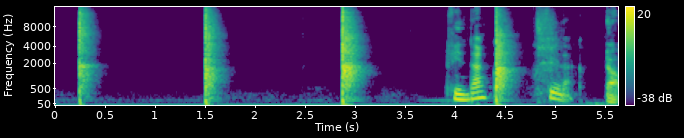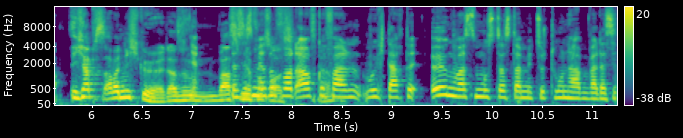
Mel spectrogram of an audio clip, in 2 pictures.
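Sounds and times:
hand claps: 0.2 - 0.6, 1.5 - 1.9, 2.9 - 3.3, 4.4 - 4.8
speech: 4.0 - 11.2.

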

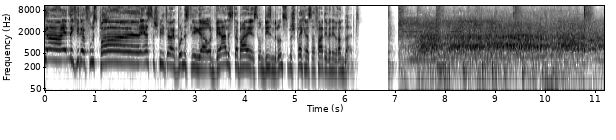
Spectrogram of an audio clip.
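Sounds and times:
speech: 0.0 - 6.4
crowd applause: 7.3 - 11.1.

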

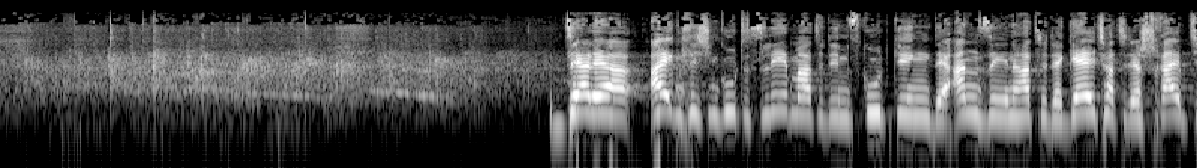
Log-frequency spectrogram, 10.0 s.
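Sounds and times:
crowd applauding: 0.0 - 4.7
speech: 4.6 - 9.9.

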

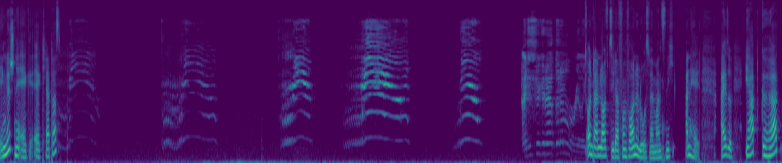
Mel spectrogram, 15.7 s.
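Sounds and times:
speech: 0.0 - 1.5, 10.7 - 15.6
cat meowing in reply to a man: 1.2 - 2.1, 3.2 - 4.4, 5.6 - 8.3, 9.1 - 9.8.

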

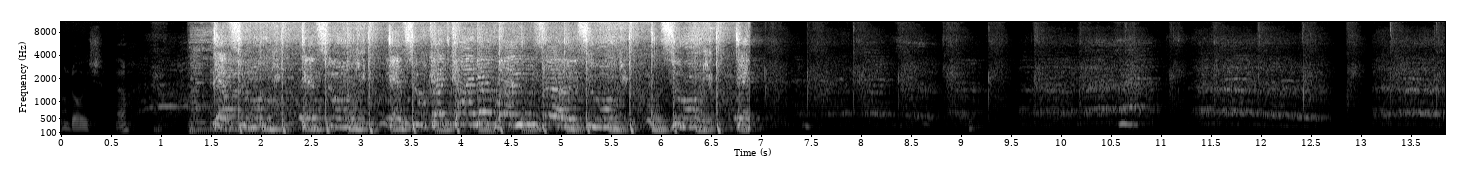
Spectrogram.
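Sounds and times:
speech: 0.1 - 6.9
audience clapping along in rhythm at a German party: 1.3 - 13.8
crowd group singing or chanting: 1.3 - 13.8.

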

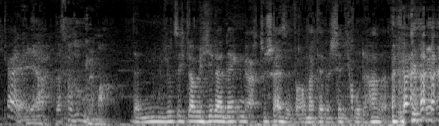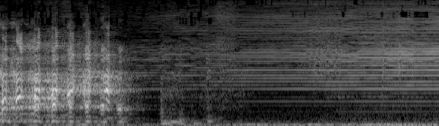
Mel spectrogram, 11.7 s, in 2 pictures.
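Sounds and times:
speech: 0.1 - 7.7
laughter: 5.2 - 7.7
electric trimmer shaving hair on nose: 6.4 - 11.6.

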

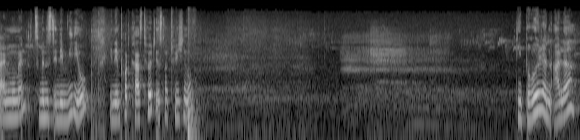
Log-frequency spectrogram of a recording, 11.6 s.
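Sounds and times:
speech: 0.0 - 4.1, 10.4 - 11.6
flock of sheep bleating: 4.1 - 9.5.

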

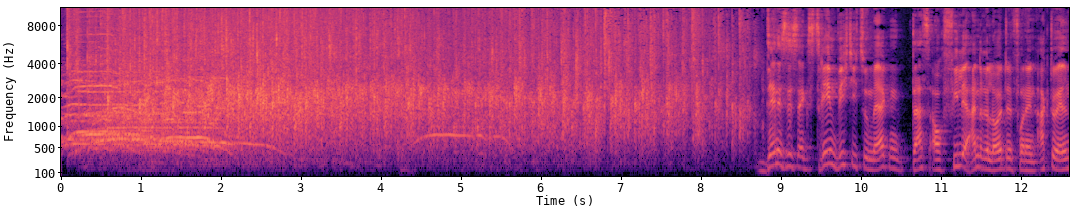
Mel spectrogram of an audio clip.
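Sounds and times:
audience whistles and cheers: 0.0 - 3.2, 4.2 - 6.0
live audience applause: 0.0 - 8.8
speech: 8.8 - 12.5.

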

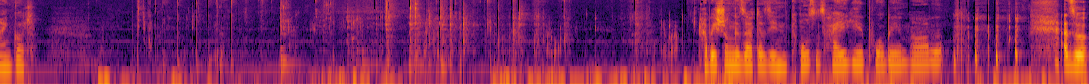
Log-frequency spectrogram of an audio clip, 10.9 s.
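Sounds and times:
speech: 0.0 - 0.4, 7.0 - 9.8, 10.5 - 10.8
person drinking a sip of water: 1.3 - 7.0.

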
